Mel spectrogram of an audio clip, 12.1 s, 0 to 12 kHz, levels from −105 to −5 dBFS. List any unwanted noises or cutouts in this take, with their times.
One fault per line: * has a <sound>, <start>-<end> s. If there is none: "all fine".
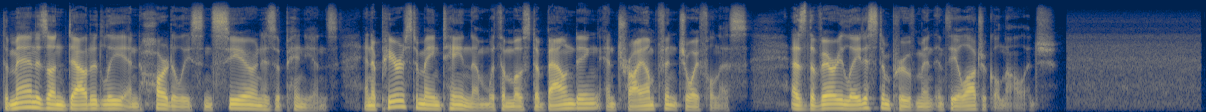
all fine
